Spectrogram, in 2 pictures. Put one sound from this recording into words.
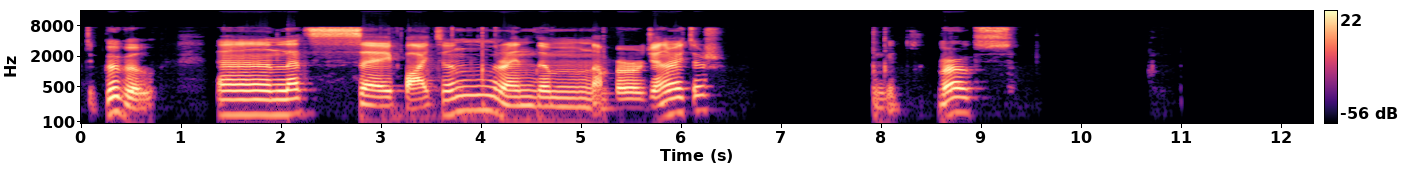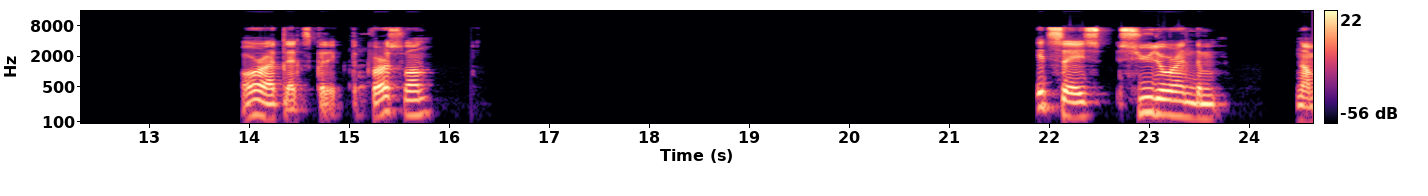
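A middle-aged man talks calmly into a close microphone, pausing often.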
